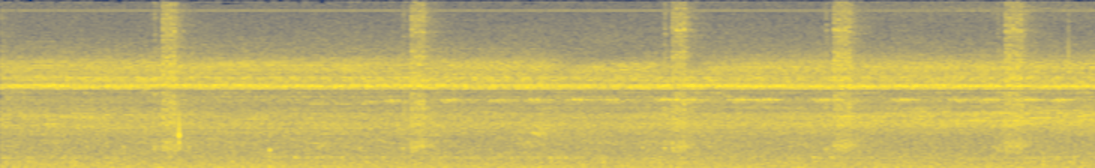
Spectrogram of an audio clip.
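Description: Steady high-pitched drone of insects in the forest, with short hissing pulses about every one to two seconds.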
